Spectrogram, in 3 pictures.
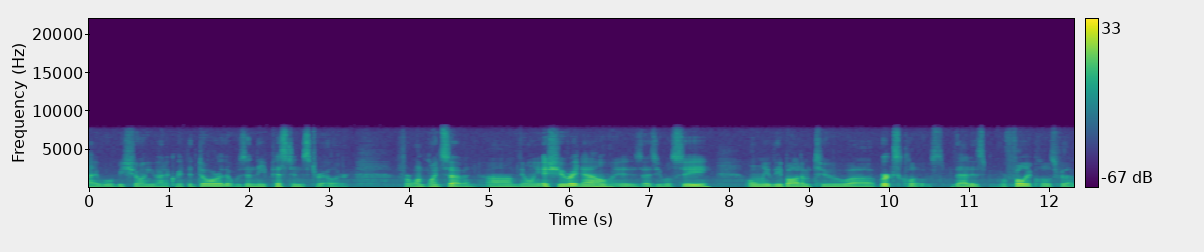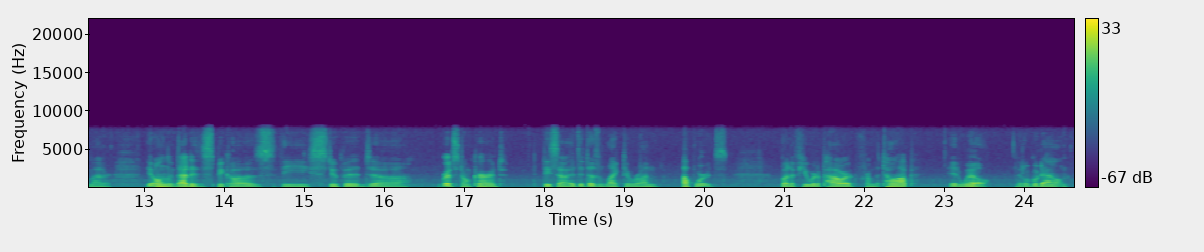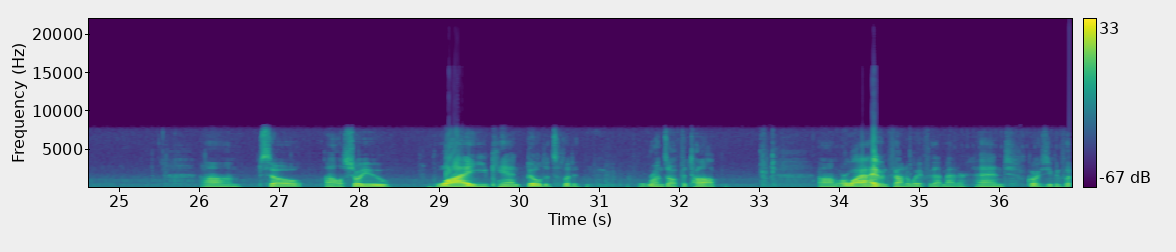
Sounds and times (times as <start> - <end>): Speech: 0.0 - 20.4, 21.0 - 24.6, 26.1 - 32.7, 33.8 - 36.9.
